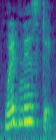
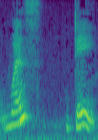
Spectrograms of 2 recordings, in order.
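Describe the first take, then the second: First: The D sound is pronounced in the middle. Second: The D sound is silent in the middle. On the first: The speaker calls it wrong. "I mispronounced this" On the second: The speaker calls it right. "There'll be silent D sound"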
